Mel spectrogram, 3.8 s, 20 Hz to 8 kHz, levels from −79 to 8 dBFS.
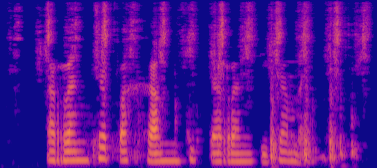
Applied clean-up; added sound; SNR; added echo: classical method Wiener filter.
